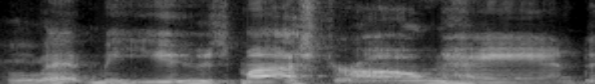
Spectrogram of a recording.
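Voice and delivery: high, slow, hammed-up movie line; Scary Movie quote. Joking to his wife, a slow high mock movie line. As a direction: stretch it out high like the spoof film. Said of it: "have you seen, is it Scary Movie?".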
